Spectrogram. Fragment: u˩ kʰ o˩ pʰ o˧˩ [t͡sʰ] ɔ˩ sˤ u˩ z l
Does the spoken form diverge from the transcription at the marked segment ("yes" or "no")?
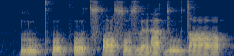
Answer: no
